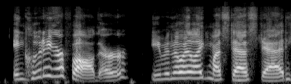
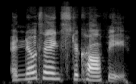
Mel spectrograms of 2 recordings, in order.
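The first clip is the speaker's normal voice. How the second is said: normal talking voice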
